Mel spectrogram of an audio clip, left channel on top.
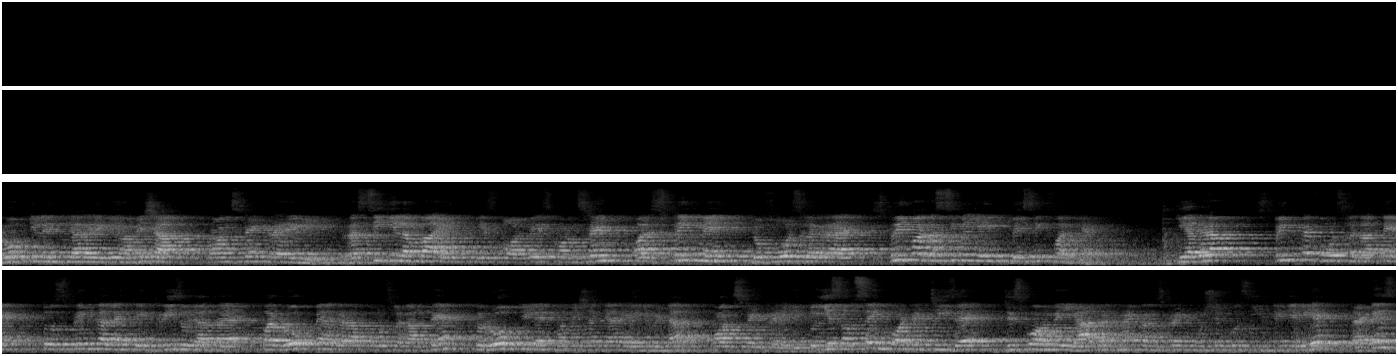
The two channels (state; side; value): silent; left; 58 dB below the other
